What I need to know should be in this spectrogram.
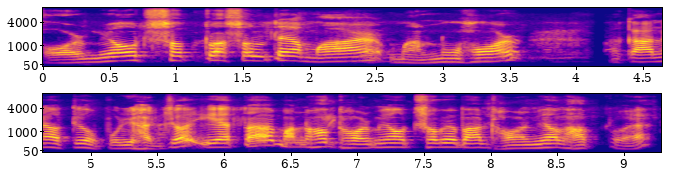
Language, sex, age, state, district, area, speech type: Assamese, male, 60+, Assam, Majuli, urban, spontaneous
